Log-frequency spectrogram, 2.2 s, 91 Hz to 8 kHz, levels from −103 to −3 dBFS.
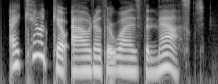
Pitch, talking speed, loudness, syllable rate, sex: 215 Hz, 190 wpm, -22 LUFS, 6.0 syllables/s, female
